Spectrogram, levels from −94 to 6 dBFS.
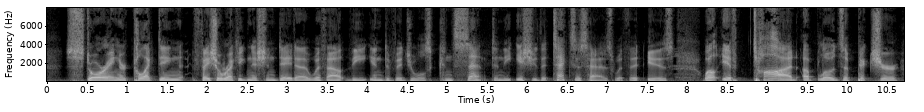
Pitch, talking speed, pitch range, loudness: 105 Hz, 140 wpm, 90-135 Hz, -28 LUFS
